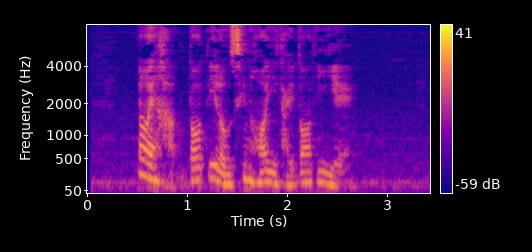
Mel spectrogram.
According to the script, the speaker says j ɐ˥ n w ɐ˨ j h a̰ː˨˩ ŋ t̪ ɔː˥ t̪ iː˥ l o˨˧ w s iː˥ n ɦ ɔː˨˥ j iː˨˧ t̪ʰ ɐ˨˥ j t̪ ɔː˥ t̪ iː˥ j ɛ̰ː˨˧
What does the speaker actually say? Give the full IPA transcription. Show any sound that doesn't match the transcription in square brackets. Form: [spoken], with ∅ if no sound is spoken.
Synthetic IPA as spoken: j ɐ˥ n w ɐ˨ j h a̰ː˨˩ ŋ t̪ ɔː˥ t̪ iː˥ l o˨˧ w s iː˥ n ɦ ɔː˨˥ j iː˨˧ t̪ʰ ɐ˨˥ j t̪ ɔː˥ t̪ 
